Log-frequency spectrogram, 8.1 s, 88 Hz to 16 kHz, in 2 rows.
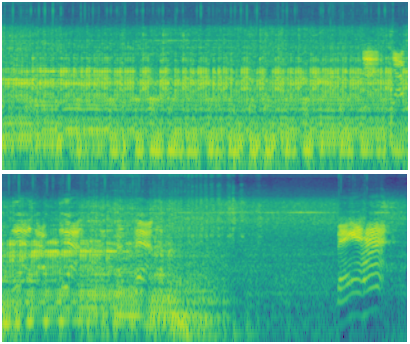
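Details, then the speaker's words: Old Kawasaki GTO two-stroke motorcycle, hard to start and unable to idle, run with choke partly on: harsh raspy crackle, very loud throughout, then the engine dies. Muffler baffles suspected gutted or a loud insert fitted. "รถลูกศิษย์ครูเนี่ยมันติดเครื่องคันเดียวเนี่ยอาคารที่ครูสอนหนังสืออยู่เค้าเรียกว่าอาคาร2ดังลั่นทั้งตึกครับ"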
